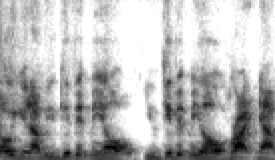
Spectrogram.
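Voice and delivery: mock aggressive, pushy, in-your-face tone. Retelling how people demand money abroad: imitating someone aggressive. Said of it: "they're very aggressive".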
